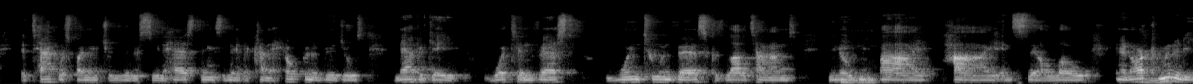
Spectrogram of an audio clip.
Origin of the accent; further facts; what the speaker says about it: Cincinnati, Ohio, United States; now in Jacksonville, United States; No, I'm born and raised in Cincinnati.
